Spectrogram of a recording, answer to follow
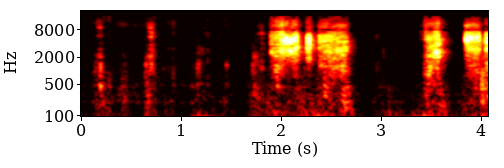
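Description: Close-miked chewing with small mouth clicks, then two louder bursts of crackly rustling, the first about two seconds in and the second near the end, as a plastic fork rakes through a pile of instant noodles.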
